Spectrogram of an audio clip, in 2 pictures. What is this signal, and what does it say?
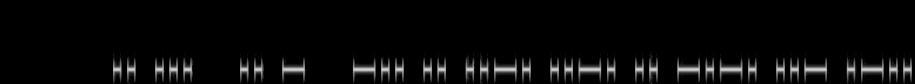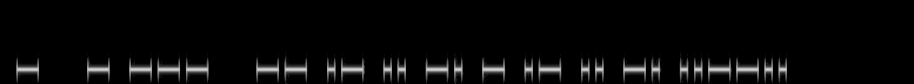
Morse code, heard as a keyed tone, about 17 wpm, 700 Hz. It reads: IS IT DIFFICULT TO MAINTAIN?
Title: Sentences from Top 1000 Words - Review Part 5 - 17wpm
